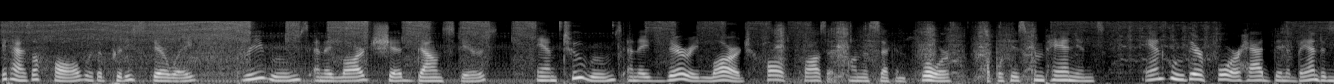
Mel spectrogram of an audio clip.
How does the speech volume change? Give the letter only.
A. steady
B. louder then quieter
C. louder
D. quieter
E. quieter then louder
A.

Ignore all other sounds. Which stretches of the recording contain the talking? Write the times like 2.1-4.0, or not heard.
0.0-13.2.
